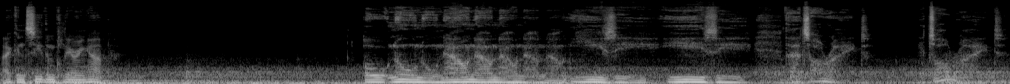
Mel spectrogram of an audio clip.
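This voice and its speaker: A man's voice: fairly low pitch, a little slow, over music, close to an everyday voice. A man playing a witty, fussy, eccentric scientist-adventurer in an audio drama, chatty and theatrical with mock-formal asides. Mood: soothing.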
